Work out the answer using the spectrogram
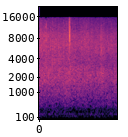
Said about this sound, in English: Well, yeah, you can give the Lord a clap offering. Certainly, he deserves more than what we can give.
